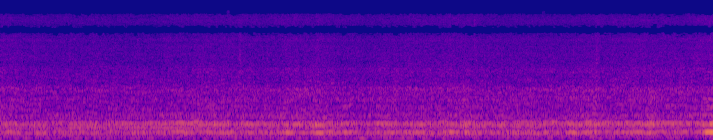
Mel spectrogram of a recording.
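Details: Honey bees learning to fly produce an even, sustained buzzing drone with stacked low harmonics, gently rising and falling in loudness, with a louder close pass at the very end.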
